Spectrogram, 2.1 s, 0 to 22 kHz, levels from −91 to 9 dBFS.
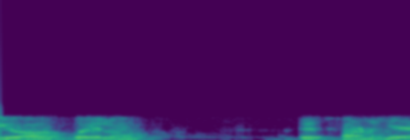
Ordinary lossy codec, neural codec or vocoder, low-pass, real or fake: Opus, 16 kbps; none; 3.6 kHz; real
